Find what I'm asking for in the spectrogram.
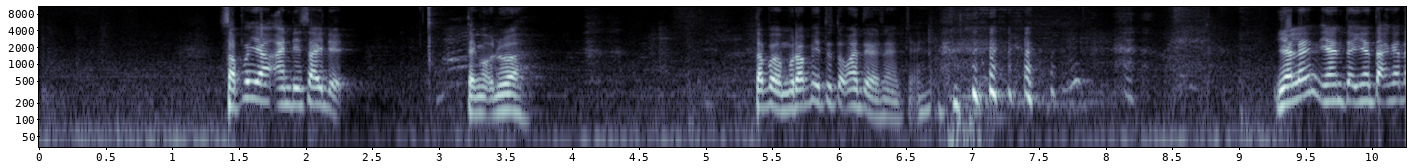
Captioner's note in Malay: ketawa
